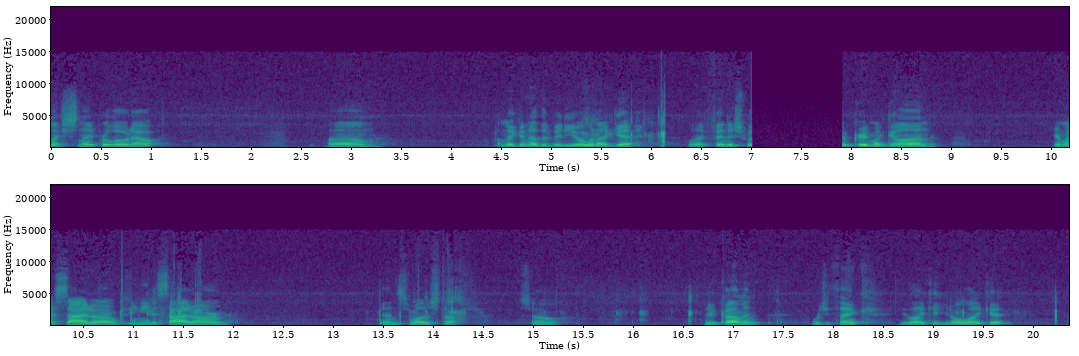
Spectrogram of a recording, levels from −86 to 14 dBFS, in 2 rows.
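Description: From 7.01 to 7.93 s the sound cuts abruptly to faint hiss: an audio dropout to a faint residue, likely the source lost with the path still live.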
